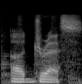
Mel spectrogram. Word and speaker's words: address: So the verb address has the stress on the second syllable. Okay, address.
